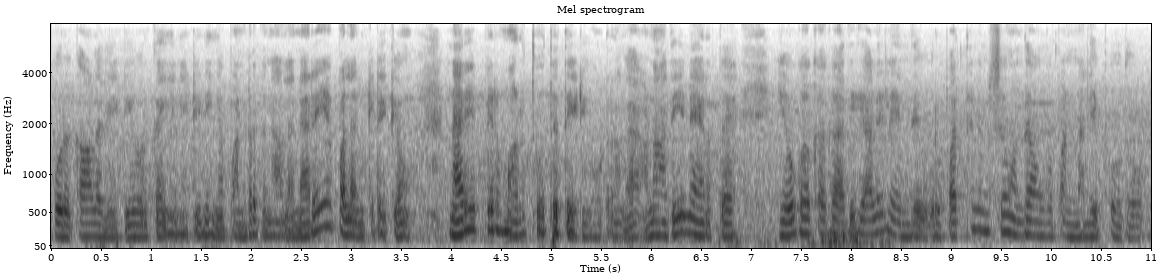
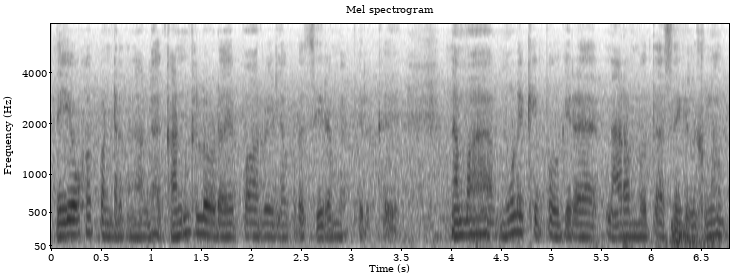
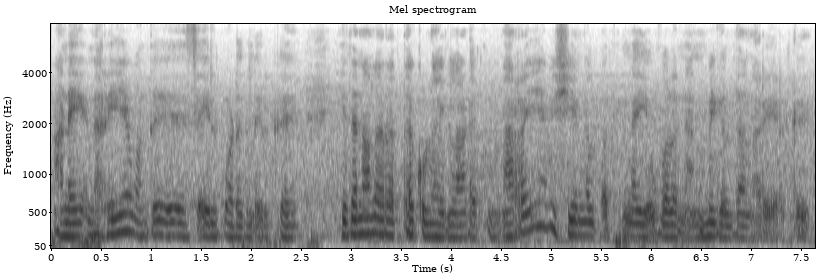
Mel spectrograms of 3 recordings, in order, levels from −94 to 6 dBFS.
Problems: constant background noise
